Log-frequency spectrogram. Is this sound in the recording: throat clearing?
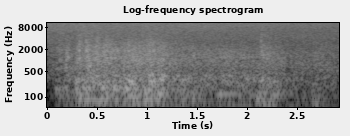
no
